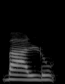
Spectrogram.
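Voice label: "ballu", Sardinian, female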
